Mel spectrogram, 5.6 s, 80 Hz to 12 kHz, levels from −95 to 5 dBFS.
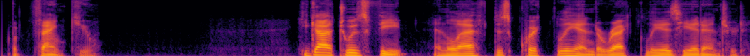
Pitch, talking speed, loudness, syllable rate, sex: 105 Hz, 190 wpm, -21 LUFS, 6.0 syllables/s, male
